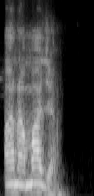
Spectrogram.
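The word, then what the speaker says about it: Annamaya: como, como Ana Moya. – El Maya. – ¿Cómo se dice? Ana Maya. – Ana Maya.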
